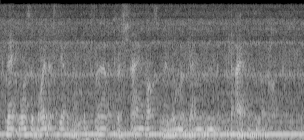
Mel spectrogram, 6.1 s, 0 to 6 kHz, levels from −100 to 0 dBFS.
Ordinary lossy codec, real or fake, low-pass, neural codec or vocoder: MP3, 48 kbps; fake; 5.4 kHz; codec, 16 kHz, 4 kbps, FunCodec, trained on LibriTTS, 50 frames a second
